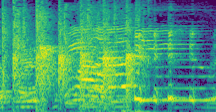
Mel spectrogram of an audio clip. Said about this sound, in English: We want to clap.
